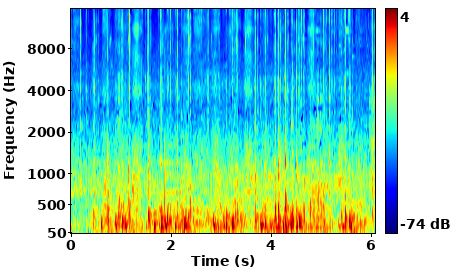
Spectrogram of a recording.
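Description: Small hand gouge carving the centre out of a thin walnut piece: an irregular run of small clicks and scrapes as the steel edge cuts out chips.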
